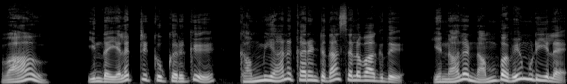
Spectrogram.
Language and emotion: Tamil, surprised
